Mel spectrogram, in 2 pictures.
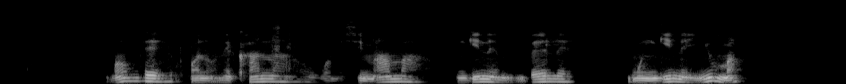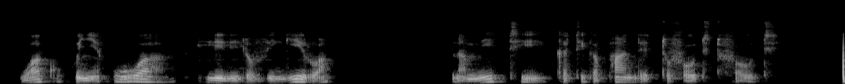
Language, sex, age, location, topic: Swahili, male, 36-49, Mombasa, agriculture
